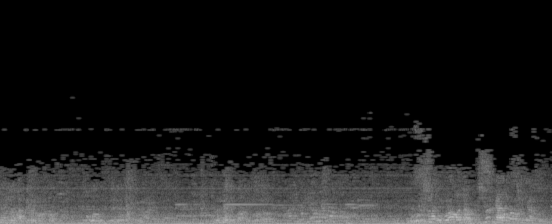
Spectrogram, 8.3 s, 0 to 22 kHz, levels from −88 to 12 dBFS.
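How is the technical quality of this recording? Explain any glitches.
The technical quality is poor, with heavy codec damage across the whole recording. From start to finish the sound rings and smears, with a hiss that swells and fades alongside the signal, and there is no content above 12.4 kHz. This points to likely WMA compression at a low bitrate, which fits around 32 kbps. The transform coder spreads quantisation noise over tens of milliseconds and discards weak components. On a spectrogram this shows as a hard ceiling at 12.4 kHz, patchy holes where detail was zeroed, and smeared noise around transients.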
